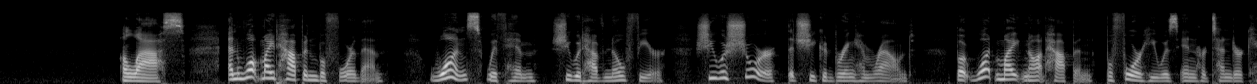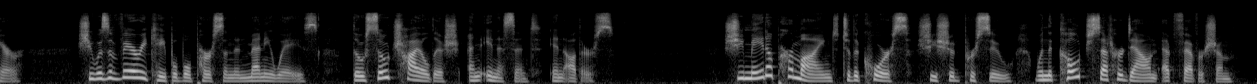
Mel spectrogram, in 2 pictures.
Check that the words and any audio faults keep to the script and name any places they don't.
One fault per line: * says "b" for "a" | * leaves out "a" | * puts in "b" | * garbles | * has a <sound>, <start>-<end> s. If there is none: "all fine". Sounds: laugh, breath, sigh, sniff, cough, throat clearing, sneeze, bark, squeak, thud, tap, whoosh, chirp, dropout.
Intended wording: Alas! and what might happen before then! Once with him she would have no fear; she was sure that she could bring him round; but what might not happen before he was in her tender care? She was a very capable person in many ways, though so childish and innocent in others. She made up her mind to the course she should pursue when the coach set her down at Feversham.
all fine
